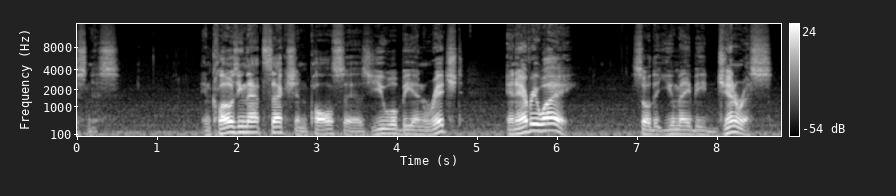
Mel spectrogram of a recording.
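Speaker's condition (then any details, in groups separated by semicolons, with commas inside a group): No condition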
